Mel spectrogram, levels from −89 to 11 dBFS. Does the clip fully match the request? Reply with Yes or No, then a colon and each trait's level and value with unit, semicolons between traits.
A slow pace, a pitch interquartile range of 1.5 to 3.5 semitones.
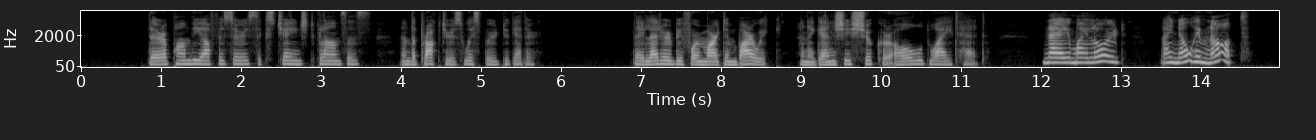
Yes: slow, 125 wpm; average, 2.8 semitones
